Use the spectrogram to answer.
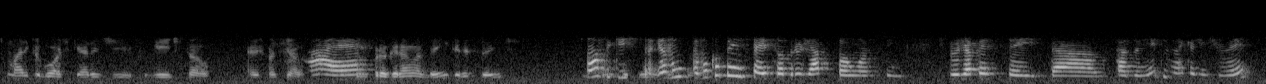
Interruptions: present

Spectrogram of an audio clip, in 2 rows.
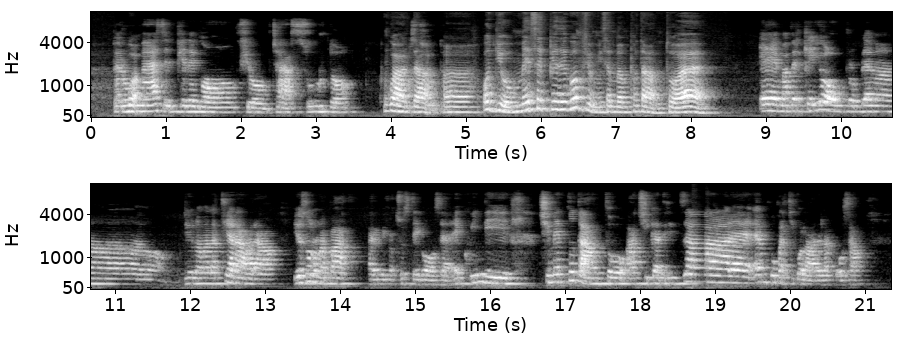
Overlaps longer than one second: none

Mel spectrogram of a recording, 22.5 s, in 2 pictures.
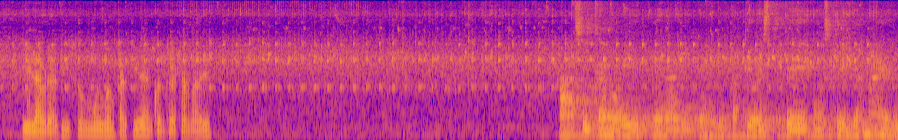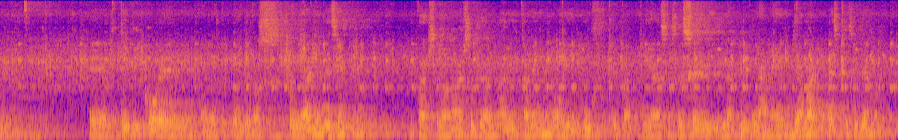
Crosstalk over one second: none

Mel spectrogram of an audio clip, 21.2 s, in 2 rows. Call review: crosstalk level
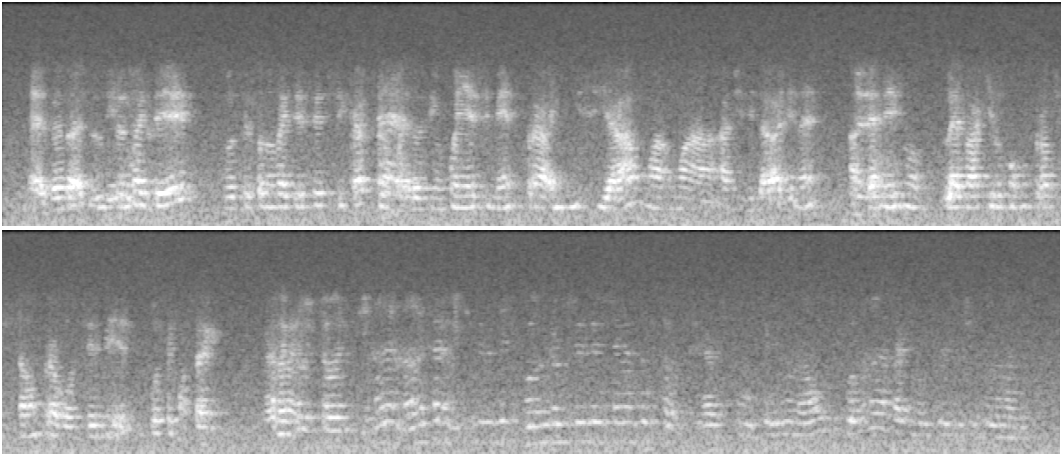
present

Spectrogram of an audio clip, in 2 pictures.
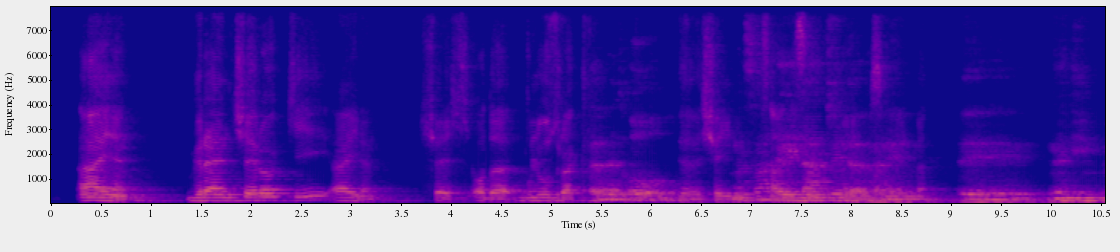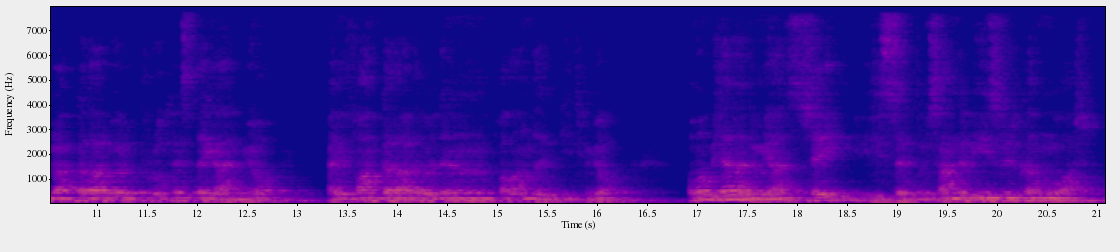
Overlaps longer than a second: present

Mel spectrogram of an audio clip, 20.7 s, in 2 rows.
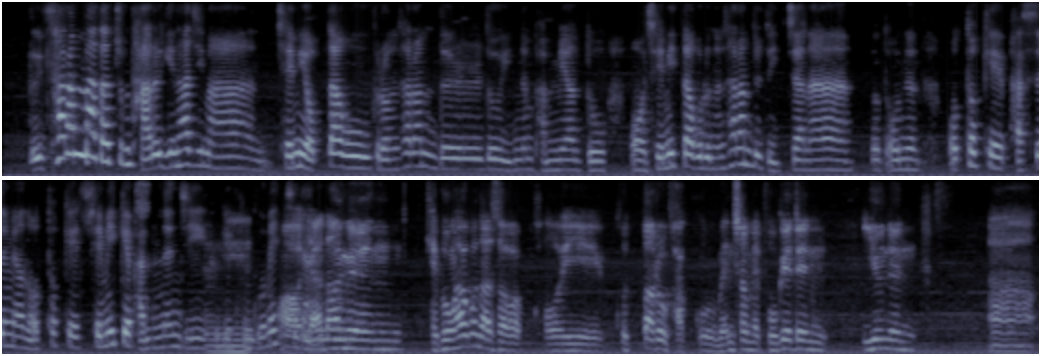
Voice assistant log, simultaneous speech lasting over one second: present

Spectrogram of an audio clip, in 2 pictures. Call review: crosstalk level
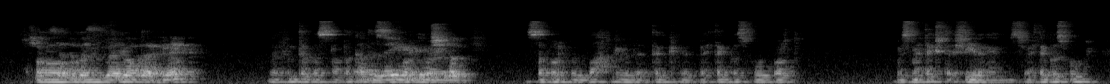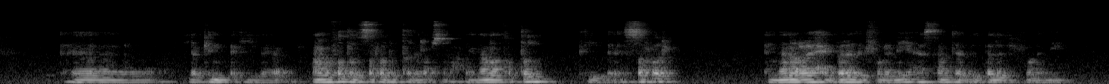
present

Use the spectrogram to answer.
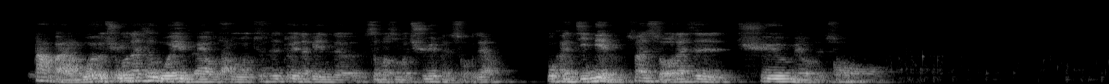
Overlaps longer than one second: present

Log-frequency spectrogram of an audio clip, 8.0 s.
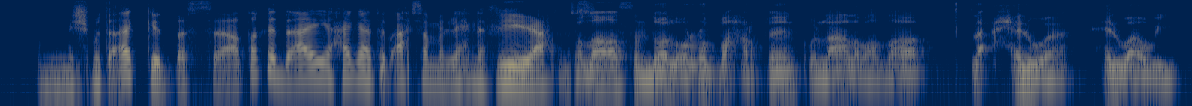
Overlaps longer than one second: none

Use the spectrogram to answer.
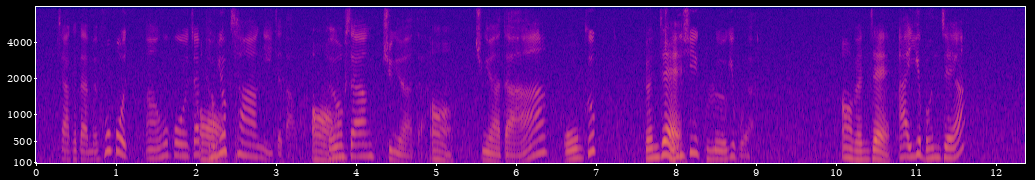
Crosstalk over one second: none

